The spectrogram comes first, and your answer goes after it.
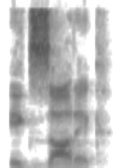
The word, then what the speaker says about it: exotic: es la x modificada normalmente lo vamos a encontrar en palabras que empiecen con exa y en algunos otros casos cuando una x está entre dos vocales va a funcionar como una x modificada por ejemplo vamos a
